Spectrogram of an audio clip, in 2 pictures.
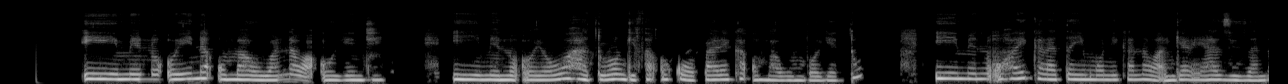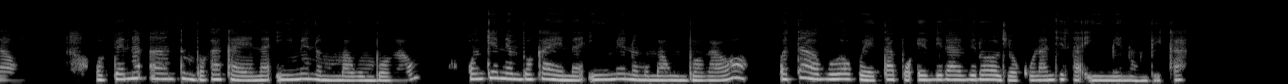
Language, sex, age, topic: Oshiwambo, female, 18-24, agriculture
